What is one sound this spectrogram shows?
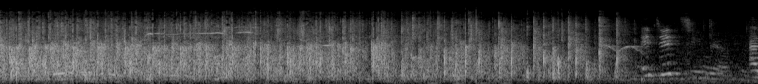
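An audience applauds and the clapping slowly fades.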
